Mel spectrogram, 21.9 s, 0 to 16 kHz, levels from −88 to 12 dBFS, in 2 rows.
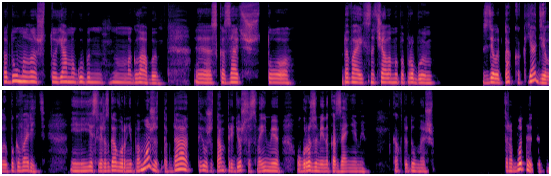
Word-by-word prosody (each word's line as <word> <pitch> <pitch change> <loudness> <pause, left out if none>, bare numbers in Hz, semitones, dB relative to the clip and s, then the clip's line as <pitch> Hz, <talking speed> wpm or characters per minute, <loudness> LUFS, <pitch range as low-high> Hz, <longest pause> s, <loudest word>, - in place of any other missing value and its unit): подумала, 210 0 +4
что 195 +1 -5
я 205 +2 +2
могу 195 0 0
бы 195 +2 -3
м 185 -2 -5 0.5
могла 175 0 -1
бы, 150 -1 -2 0.7
э, 170 -1 0
сказать, 180 +3 0
что: 170 -3 -2 1.0
"давай 185 -2 +1
сначала 180 +2 0
мы 175 0 -2
попробуем 165 -3 -1 0.9
сделать 170 0 +3
так, 195 +2 0
как 165 -5 -13
я 230 +6 +6
делаю- 150 -8 +1
поговорить. 165 -5 -3 0.5
И 160 - -4
если 160 +1 0
разговор 160 0 +1
не 150 +1 -3
поможет, 185 - +2
тогда 195 - +4
ты 185 +1 -3
уже 155 -5 -5
там 175 +3 -2
придёшь 170 +2 -2
со 150 - -8
своими 155 +3 0 0.3
угрозами 160 0 +3
и - - -1
наказаниями". 140 -1 -2 0.5
Как 145 0 -9
ты 145 - -4
думаешь? 140 -3 -5 1.4
Сработает 200 +8 +4
это? 140 -1 -12
170 Hz, 110 wpm, -24 LUFS, 155-185 Hz, 1.4 s, я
